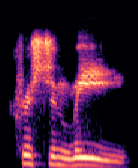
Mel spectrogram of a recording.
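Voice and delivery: ordinary talk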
